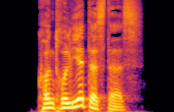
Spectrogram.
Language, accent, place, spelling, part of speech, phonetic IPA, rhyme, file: German, Germany, Berlin, kontrolliertestes, adjective, [kɔntʁɔˈliːɐ̯təstəs], -iːɐ̯təstəs, De-kontrolliertestes.ogg
- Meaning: strong/mixed nominative/accusative neuter singular superlative degree of kontrolliert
